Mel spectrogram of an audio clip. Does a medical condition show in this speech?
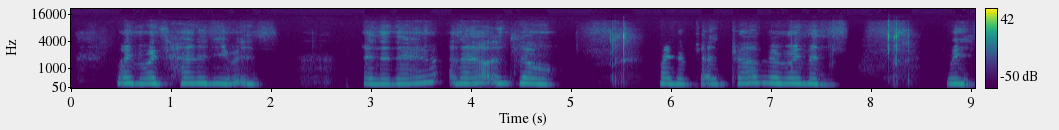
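Yes: speech impediment; disabled.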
